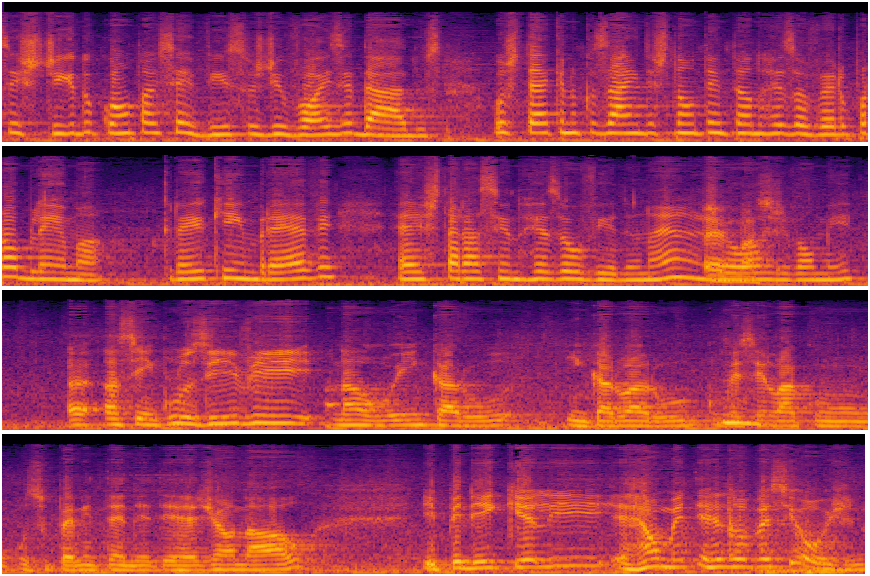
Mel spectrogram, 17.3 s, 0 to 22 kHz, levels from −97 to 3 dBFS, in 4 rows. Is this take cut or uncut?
cut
